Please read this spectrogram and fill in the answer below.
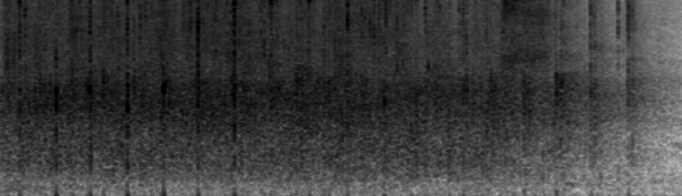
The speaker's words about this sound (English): Go ahead, clap. That was a good statement.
